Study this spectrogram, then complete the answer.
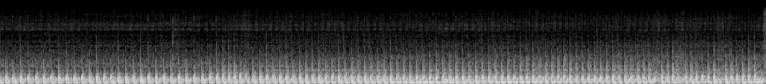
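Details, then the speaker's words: Suzuki Satria Fi150 single-cylinder, ridden with O2 sensor cable connected (compared against an anti-brebet cable): strong uneven stutter/misfire from 1000 to 2000 rpm, worst at 2000, gone above about 3000 rpm. "ini di RPM 2000 kerasa banget brebetnya kalian bisa dengerin aja suara motornya tuh ya kalau pakai kabel sensor o2-nya dipasang dari RPM 1000 ke 2000 Itu ada kayak mau berebet-breerebetnya sahabat ya"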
